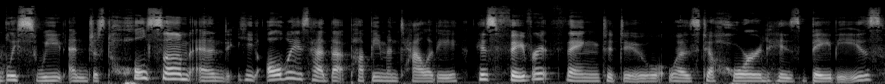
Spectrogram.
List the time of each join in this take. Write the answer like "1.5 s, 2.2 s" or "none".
4.7 s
